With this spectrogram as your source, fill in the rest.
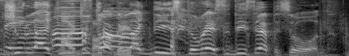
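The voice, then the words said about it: Old Jamaican-sounding put-on voice. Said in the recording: “You sound like an old Jamaican ... Sound like Mr. Magoo, like drunk at a Halloween party.”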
